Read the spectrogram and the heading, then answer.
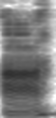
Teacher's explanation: the vowels in the words lot and thought for me are the same vowel. When I pronounce them, they're both ah.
